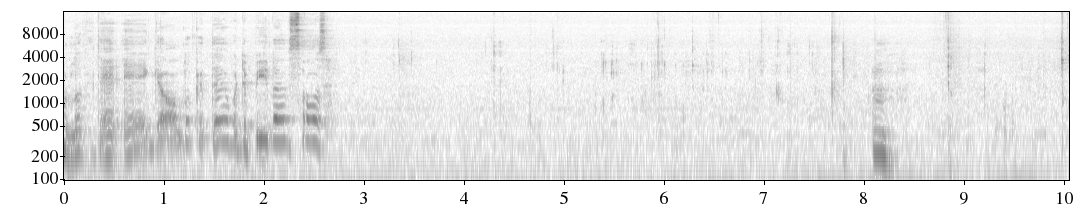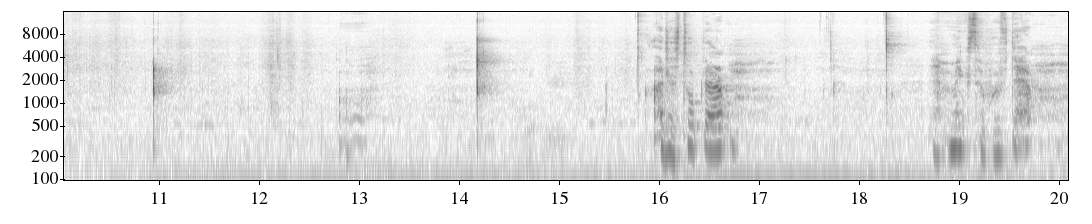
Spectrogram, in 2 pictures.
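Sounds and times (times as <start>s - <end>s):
person chewing: 2.9s - 14.5s, 17.0s - 18.6s
person humming: 8.1s - 8.4s.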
